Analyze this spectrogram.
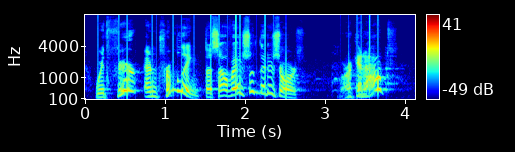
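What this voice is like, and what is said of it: Deliberately bad Yoda character voice. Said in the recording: “do a really horrible Yoda imitation ... Terrible, right?”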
